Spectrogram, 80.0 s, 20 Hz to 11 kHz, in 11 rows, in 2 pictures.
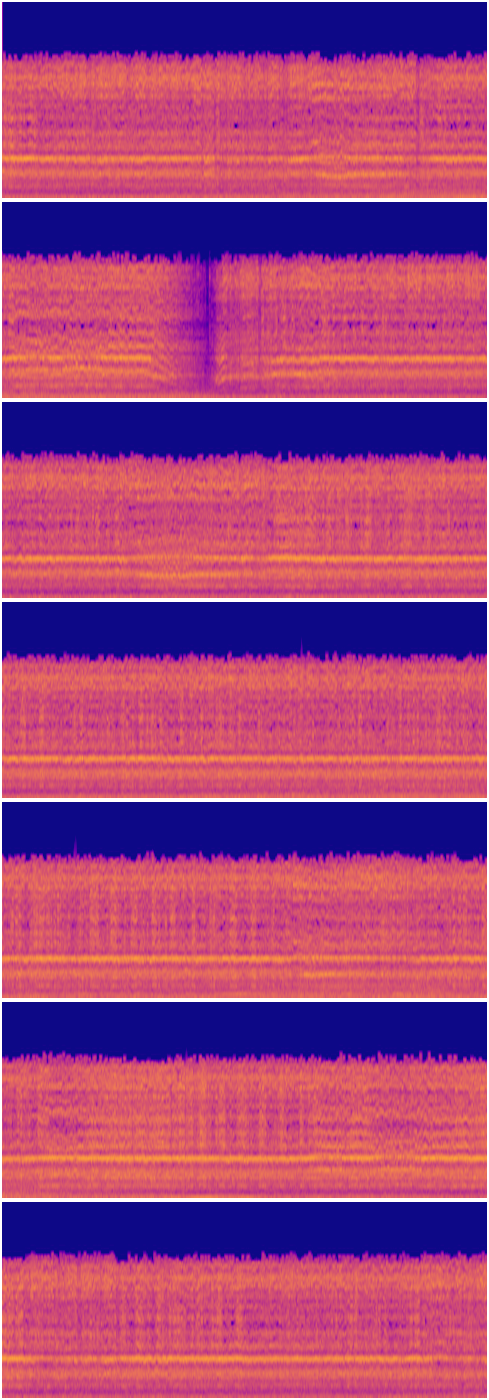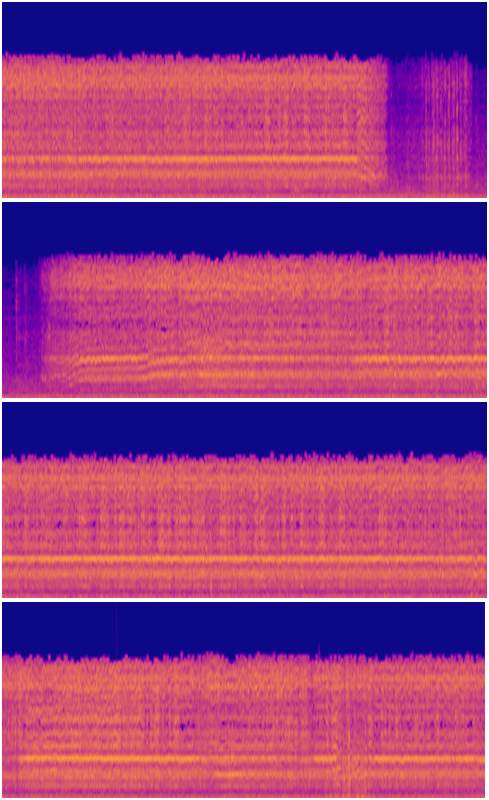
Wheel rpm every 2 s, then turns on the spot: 200, 200, 200, 200, 160, 120, 200, 200, 200, 200, 200, 200, 200, 200, 200, 200, 200, 200, 200, 200, 200, 200, 200, 200, 200, 200, 200, 200, 50, 60, 180, 200, 200, 200, 200, 200, 200, 200, 200, 200.
56-58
